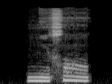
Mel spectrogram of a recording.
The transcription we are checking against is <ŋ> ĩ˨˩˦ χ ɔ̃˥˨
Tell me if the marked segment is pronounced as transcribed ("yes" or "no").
yes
